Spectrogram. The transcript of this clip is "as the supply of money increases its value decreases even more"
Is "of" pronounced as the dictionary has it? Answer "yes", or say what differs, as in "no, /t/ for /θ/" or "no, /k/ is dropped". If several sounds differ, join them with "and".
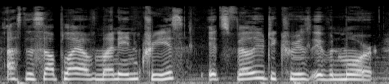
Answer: yes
